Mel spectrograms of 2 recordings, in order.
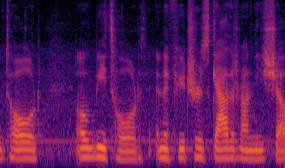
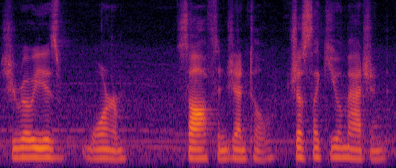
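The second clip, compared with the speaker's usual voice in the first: ordinary talk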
